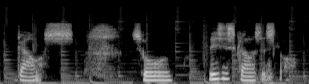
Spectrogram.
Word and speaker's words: Gauss: according to the internet the pronunciation to this is c just like the house so Palitan mo yung h ng G so gaus so This is gauss's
